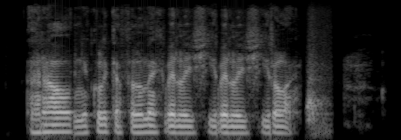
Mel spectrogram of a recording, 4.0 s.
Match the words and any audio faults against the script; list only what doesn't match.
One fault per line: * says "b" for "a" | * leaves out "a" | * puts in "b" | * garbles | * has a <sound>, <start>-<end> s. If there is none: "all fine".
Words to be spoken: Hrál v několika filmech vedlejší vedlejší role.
* has a whoosh, 3.1-3.3 s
